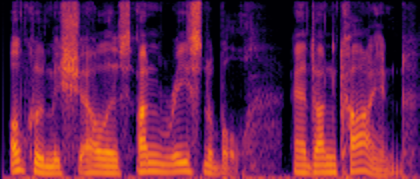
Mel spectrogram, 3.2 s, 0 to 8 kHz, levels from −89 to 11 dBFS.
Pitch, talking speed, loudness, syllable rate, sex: 120 Hz, 95 wpm, -18 LUFS, 5.0 syllables/s, male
